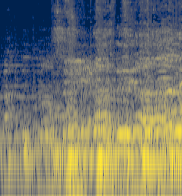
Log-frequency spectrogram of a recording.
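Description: Live violin and acoustic guitar playing together, the guitar keeping a steady repeating rhythm under the bowed violin line; the music swells again about half a second in.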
